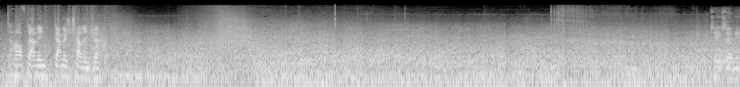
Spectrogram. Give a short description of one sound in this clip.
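Fires roar with a steady low rumble.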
